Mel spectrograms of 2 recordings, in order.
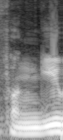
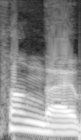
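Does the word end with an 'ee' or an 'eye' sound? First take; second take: ee; eye. First: The word ends with an 'ee' sound. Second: The word ends with an 'eye' sound. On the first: This is the British way of saying it. "अगर आप इसको British accent में बोले तो ये फंगी बन गया" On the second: This is the American way of saying it. "आप इसको अमेरिकन एक्सेंट में बोले तो ये फंगाई बन गया"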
